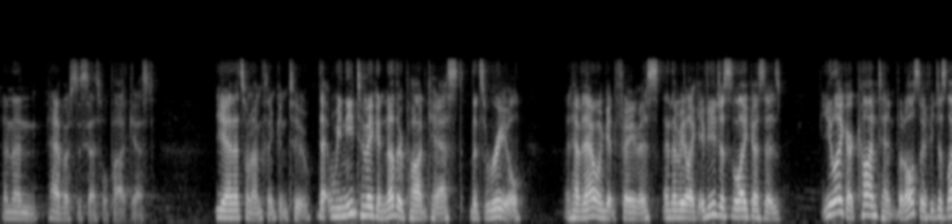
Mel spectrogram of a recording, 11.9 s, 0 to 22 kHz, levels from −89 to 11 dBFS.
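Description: Nothing here needs flagging: the speech has the gently capped top end of wideband phone audio, with nothing above about 7.4 kHz, which fits AMR wideband (HD Voice) running at its top rate of around 23.85 kbit/s, and no faults turn up anywhere in it.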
